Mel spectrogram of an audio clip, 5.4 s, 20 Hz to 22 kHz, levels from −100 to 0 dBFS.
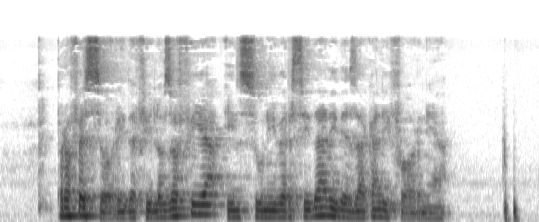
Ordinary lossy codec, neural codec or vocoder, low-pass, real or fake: AAC, 64 kbps; none; 10.8 kHz; real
